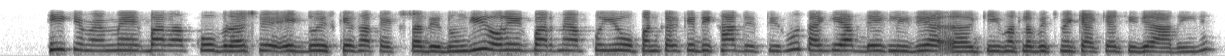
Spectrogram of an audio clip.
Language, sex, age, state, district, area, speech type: Hindi, female, 18-30, Madhya Pradesh, Indore, urban, conversation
